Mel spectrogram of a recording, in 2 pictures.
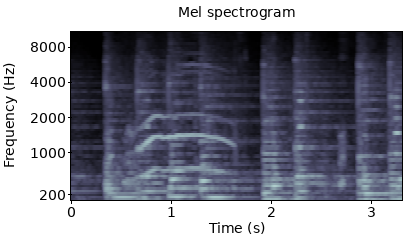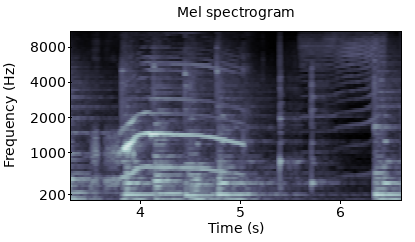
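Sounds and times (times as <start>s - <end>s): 
cat meowing: 0.4s - 1.7s, 2.7s - 6.4s.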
